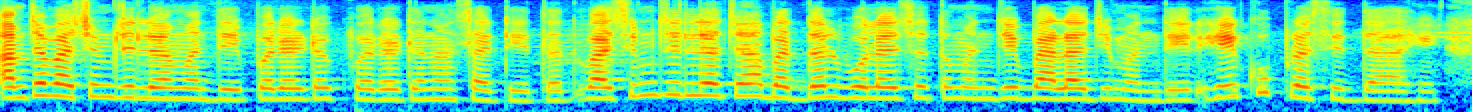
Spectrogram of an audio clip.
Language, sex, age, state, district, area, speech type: Marathi, female, 18-30, Maharashtra, Washim, rural, spontaneous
